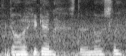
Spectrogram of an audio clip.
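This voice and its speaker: A fast-talking English gardening vlogger gives a low-key, rambling tour of his allotment and polytunnel with a flat delivery, hesitating slightly as he thinks aloud. His handheld device, held behind the lens, catches plenty of wind and background rumble.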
